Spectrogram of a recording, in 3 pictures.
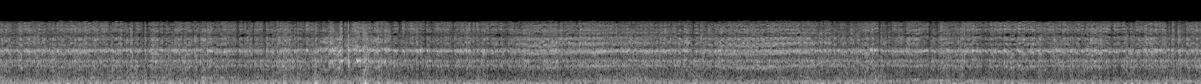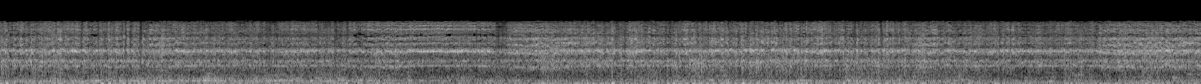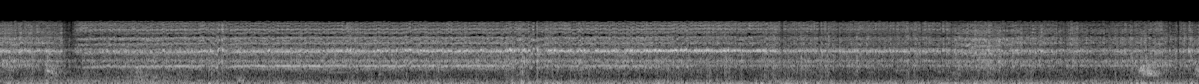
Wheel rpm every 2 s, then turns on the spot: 230, 230, 230, 230, 230, 230, 230, 230, 220, 230, 230, 230, 220, 210, 210, 230, 230, 230.
none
